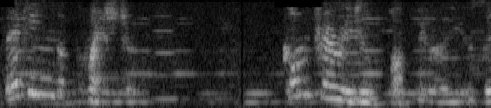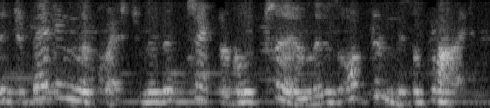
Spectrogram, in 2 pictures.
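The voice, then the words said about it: Posh English accent. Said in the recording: “in a posh English accent”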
